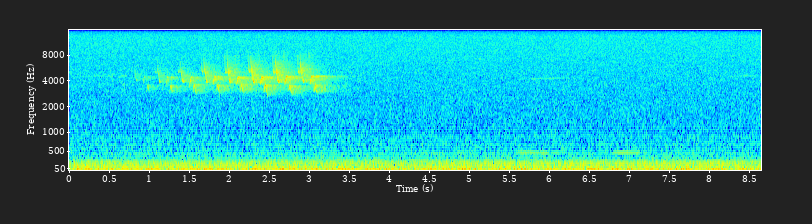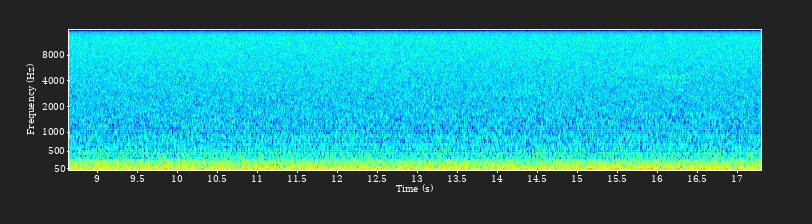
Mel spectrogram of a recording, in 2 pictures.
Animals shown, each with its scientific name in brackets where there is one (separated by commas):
Ovenbird (Seiurus aurocapilla), Black-throated Green Warbler (Setophaga virens), Mourning Dove (Zenaida macroura)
